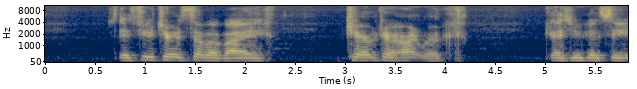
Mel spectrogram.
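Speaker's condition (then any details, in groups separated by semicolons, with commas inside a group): Muscular dystrophy, Duchenne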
